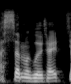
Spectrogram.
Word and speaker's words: semaglutide: Yeah, semaglutide.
